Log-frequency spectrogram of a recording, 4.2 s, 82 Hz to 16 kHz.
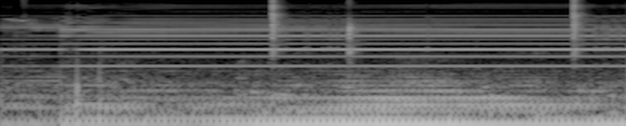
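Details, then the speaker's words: Jaguar AJ30 V6 VVT solenoid valve driven on the bench by an Arduino controller, the other valve unplugged: crisp, solid clicks over a steady low electrical hum; sounds healthy and identical to the other valve, ruling out wiring and software. "So, now I've only got this uh working. And as you can hear, which you can't see anything, can hear it's clicking away nicely."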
